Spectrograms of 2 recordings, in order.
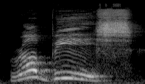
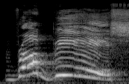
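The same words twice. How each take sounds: First: Flat dismissive rubbish. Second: Louder, higher rubbish through a laugh. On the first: Brushing off Aaliyah's story with a flat, dismissive word. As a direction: dismiss it plainly. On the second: Repeating her verdict on Aaliyah's story, louder and laughing. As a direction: laugh the word out. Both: Real, not acted.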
